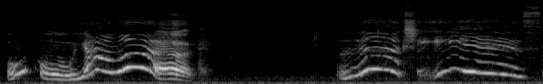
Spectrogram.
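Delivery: loud, high, drawn-out squeal of discovery; excited amazement. Real, not acted. Showing viewers the cap fits the wig, excited amazement. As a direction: squeal it to your viewers in delight.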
